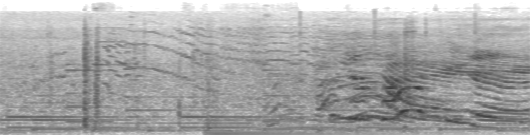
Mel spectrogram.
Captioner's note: door squeaking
